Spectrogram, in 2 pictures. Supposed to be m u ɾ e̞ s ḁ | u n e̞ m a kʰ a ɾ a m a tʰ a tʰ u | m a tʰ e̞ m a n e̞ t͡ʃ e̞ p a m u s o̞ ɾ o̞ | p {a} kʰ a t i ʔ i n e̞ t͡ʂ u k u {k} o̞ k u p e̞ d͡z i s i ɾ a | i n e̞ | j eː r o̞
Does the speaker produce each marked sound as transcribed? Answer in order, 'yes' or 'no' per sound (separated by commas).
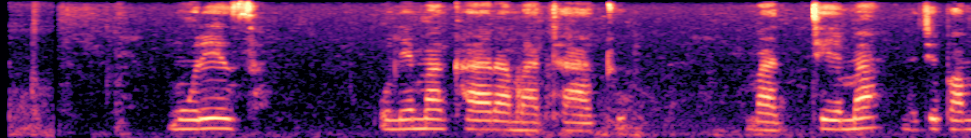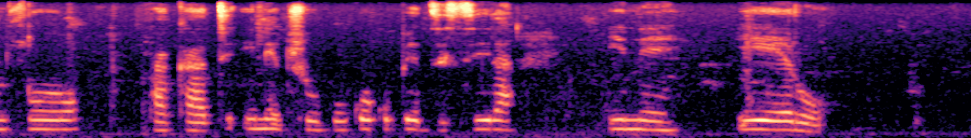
yes, yes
